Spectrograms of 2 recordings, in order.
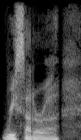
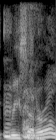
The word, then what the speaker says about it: Resetera: There is no correct pronunciation of that word, people. It's you can say Resetera like etc., or you can say. I always pronounced it NeoGAF. Oh no. Yes, or you could say Reset Era like Reset Era.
